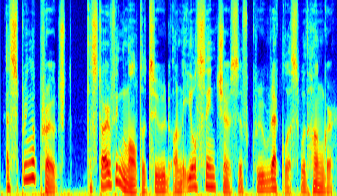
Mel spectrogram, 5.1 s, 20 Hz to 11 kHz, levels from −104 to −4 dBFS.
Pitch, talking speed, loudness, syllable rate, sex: 110 Hz, 165 wpm, -19 LUFS, 5.4 syllables/s, male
